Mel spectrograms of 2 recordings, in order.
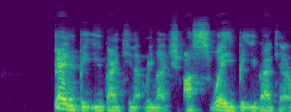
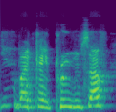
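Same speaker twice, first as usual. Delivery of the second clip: defiant boast; 10 semitones higher than usual. Retold or imitated. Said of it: "I said".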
